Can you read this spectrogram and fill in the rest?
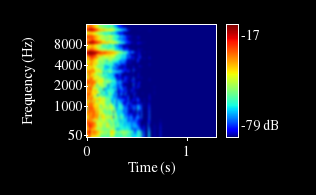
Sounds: Percussion, Music, Tambourine, Musical instrument

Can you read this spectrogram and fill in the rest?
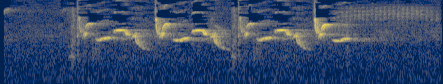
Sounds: Animal, Bird, Bird vocalization, Wild animals, tweet

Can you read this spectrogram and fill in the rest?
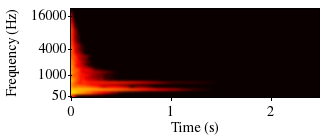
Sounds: Drum, Snare drum, Music, Percussion, Musical instrument

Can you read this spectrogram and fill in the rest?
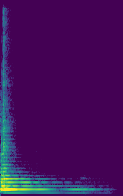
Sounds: Music, Bowed string instrument, Musical instrument

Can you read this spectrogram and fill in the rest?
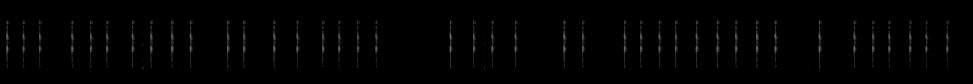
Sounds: Telephone, Alarm

